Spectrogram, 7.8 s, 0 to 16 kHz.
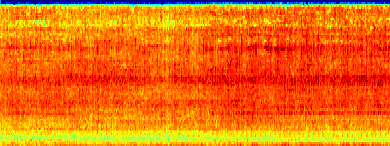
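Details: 1978 Honda CB750F inline-four at idle: a constant metallic rattle deep in the engine since it shut off from low oil pressure, with metal shavings in the oil pan; crankshaft bearings suspected, not confirmed.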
